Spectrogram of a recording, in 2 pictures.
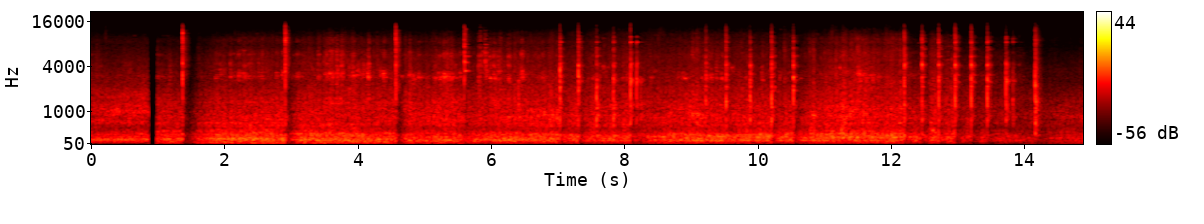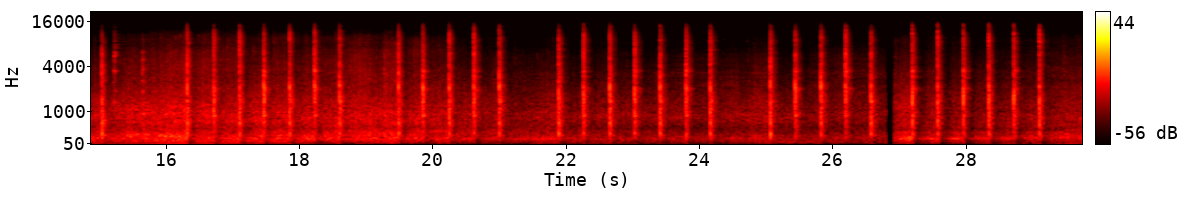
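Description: Hammer blows ringing on a steel anvil as red-hot rebar is forged into blacksmith tongs, with a sledgehammer struck alongside the hand hammer. The blows are spaced out at first over a steady rushing noise, then come fast and regular, about two to three a second, from the middle on.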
